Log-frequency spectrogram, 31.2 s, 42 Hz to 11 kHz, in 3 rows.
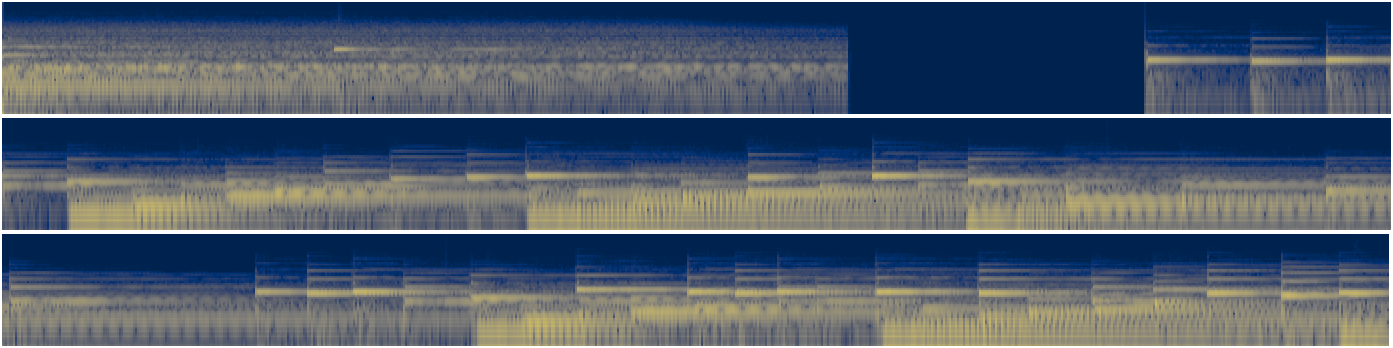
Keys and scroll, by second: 0.0-2.0 typing, 3.1-4.3 typing, 5.5 =, 7.5 z, 8.7 space, 10.2-11.3 typing, 19.4-22.1 typing, 23.2 =, 26.2 -.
